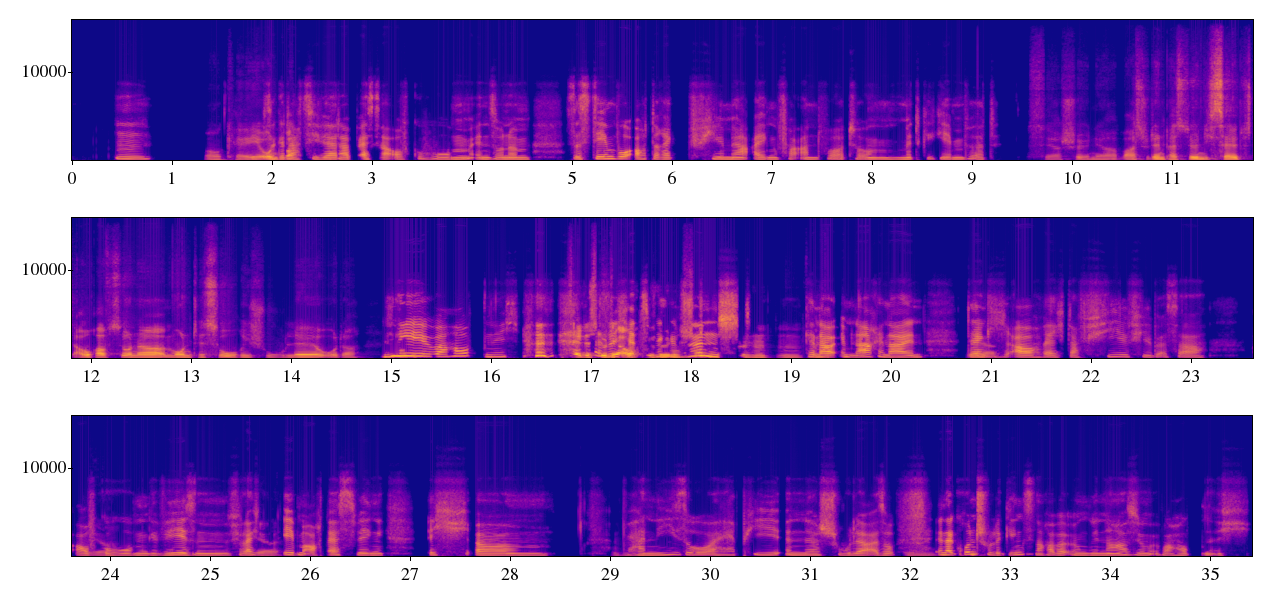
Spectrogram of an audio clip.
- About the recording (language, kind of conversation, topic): German, podcast, Was ist dir wichtig, an deine Kinder weiterzugeben?
- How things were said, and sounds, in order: laughing while speaking: "Ne"; other background noise; chuckle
